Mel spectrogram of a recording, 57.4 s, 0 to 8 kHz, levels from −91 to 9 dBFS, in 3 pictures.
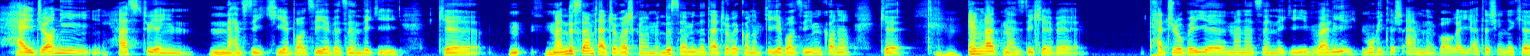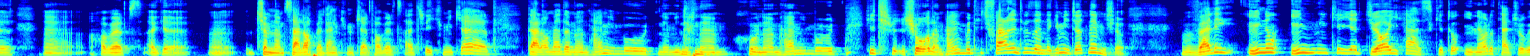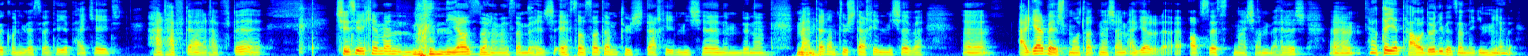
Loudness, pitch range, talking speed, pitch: -23 LUFS, 100-135 Hz, 120 wpm, 110 Hz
